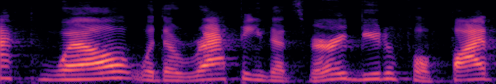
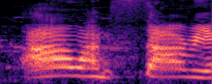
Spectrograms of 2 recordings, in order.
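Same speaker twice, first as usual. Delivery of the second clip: high, loud flustered sorry; hammed-up apology; mock apologetic fan; 9 semitones higher, 10 dB louder, slower than usual. Incense burns him.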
